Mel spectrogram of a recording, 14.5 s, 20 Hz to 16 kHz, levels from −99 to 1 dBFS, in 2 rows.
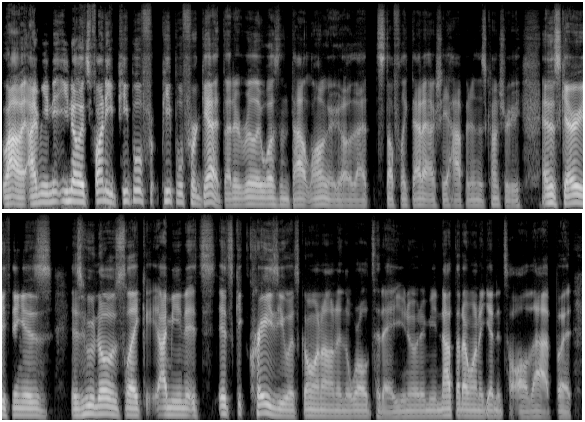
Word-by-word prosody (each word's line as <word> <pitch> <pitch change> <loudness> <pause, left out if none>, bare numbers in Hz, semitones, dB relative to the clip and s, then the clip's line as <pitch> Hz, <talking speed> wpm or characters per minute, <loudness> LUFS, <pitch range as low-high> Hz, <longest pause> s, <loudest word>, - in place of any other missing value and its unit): Wow, 120 0 +10
I 120 +2 +8
I 135 - +5
mean, 150 +1 +1
you 165 +1 +1
know, 165 -1 +8
it's 155 - +7
funny, 170 -3 +4
people 170 +5 -2
fo - - -11
people 170 -3 -3
forget 135 +3 +3
that 100 +1 -3
it 110 - -1
really 115 +1 0
wasn't 110 -3 -3
that 105 +1 0
long 110 +1 -3
ago, 95 0 -8
that 90 -1 -9
stuff - - -6
like - - -10
that - - -1
actually 95 +1 -5
happened 95 0 -7
in 95 - -12
this 90 - -11
country, 90 -5 -10 0.3
and, 135 - +3
the 145 - +4
scary 135 +1 +6
thing 120 +1 -2
is 115 -5 -1 0.2
is 110 0 -1
who 140 0 +1
knows, 135 -4 +2
like, 115 -2 +1
I 125 0 +4
mean, 120 -1 -2
it's 115 -1 -5
it's 140 -1 0
get 150 - -12
crazy 140 -8 +2
what's 100 -2 -5
going 105 -1 -2
on 100 -1 -3
in 95 - -8
the 95 - -8
world 95 -1 -5
today, 85 -1 -9
you 90 +1 -10
know 95 0 -8
what 95 0 -7
I - - -8
mean, 100 0 -8
not 110 +1 0
that 105 - -2
I - - +3
want 100 0 -3
to - - -8
get - - -4
into - - -13
all 90 -1 -6
that, 95 0 -3
but, - - -6
110 Hz, 270 wpm, -25 LUFS, 95-135 Hz, 0.3 s, Wow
